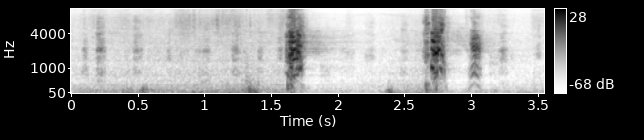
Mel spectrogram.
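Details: Shiba Inus screaming at a snake: harsh, high-pitched screams in short, shrill bursts.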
